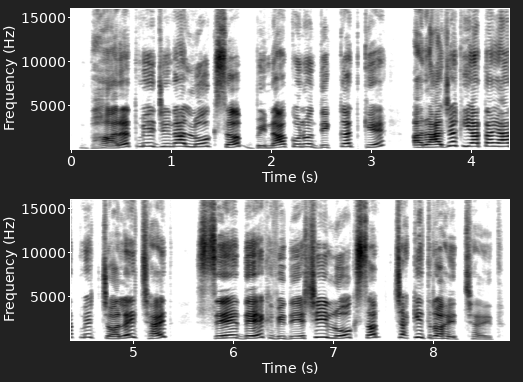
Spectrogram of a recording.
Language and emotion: Maithili, surprised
